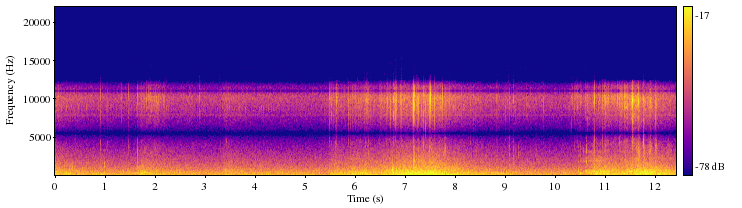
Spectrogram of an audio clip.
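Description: Faint rustling and handling noise as fingers hold and turn a plastic mesh hair catcher, swelling a little in the middle and again near the end.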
